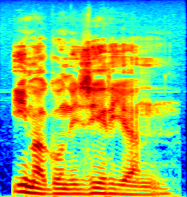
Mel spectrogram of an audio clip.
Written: imagonisirian

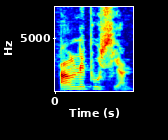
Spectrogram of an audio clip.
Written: Alnepoosian

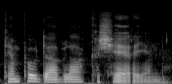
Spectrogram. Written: tempo Davlaksherian

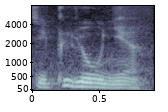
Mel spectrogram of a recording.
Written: Tiklunia

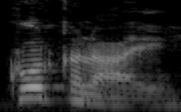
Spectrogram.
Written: Koorkalai

